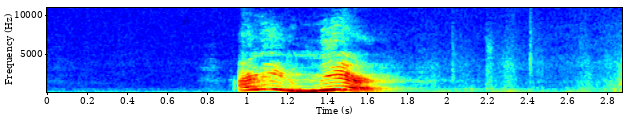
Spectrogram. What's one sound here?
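A boy howls loudly.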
